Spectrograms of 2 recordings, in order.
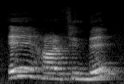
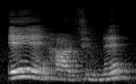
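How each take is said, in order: The two takes are said the same way.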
